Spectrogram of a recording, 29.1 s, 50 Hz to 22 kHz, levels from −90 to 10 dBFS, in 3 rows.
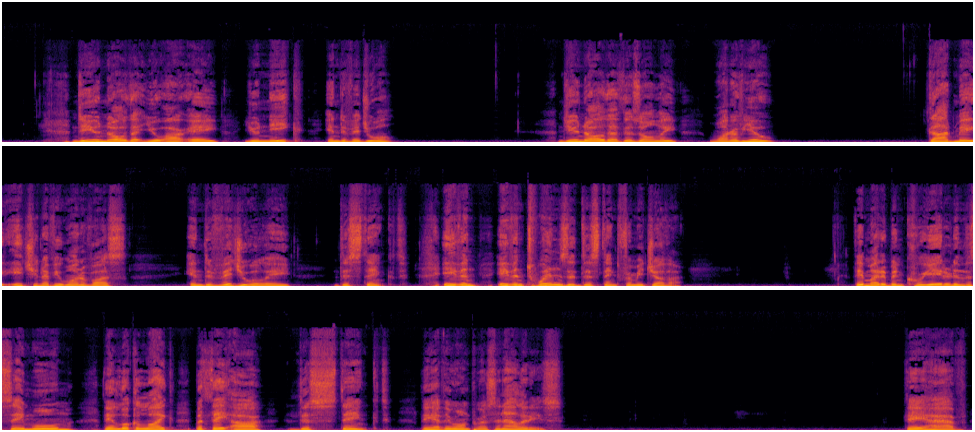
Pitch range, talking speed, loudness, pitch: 135-175 Hz, 120 wpm, -19 LUFS, 145 Hz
